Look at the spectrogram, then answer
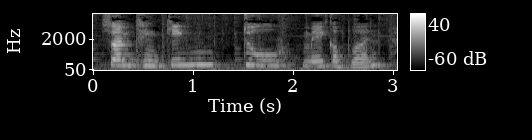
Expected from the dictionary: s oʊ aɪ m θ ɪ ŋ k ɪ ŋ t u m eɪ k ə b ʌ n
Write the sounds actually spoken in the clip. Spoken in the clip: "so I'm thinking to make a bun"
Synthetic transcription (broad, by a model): s oʊ aɪ m t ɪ ŋ k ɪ ŋ t u m eɪ k ə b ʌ n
